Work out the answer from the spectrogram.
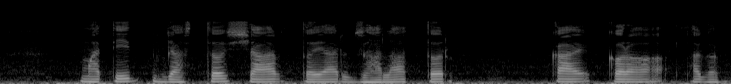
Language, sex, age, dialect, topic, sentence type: Marathi, male, 18-24, Varhadi, agriculture, question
